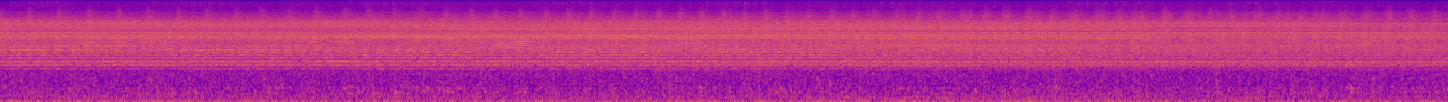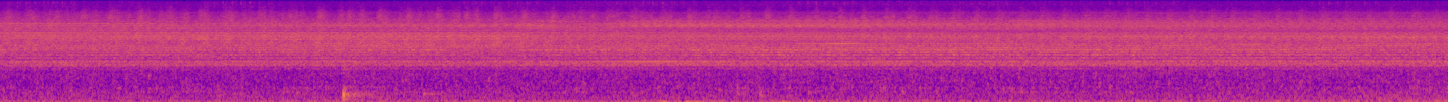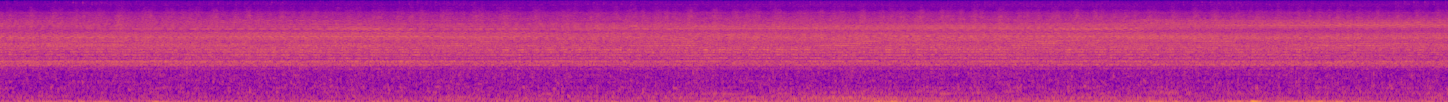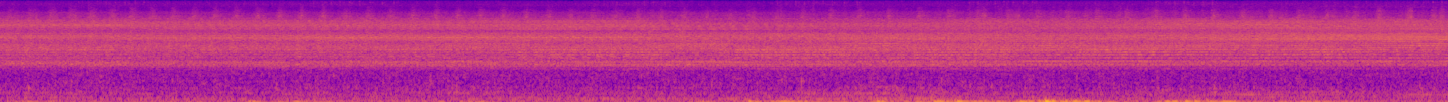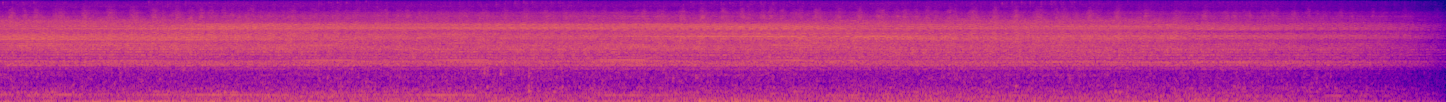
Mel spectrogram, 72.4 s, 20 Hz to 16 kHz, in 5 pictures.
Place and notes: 泉源橋, 大溪區承恩路 - On the bridge
Stream sound, Cicada cry, Traffic sound, On the bridge
Daxi District, Taoyuan City, Taiwan, 9 August 2017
